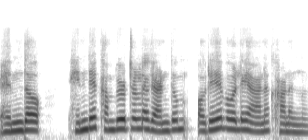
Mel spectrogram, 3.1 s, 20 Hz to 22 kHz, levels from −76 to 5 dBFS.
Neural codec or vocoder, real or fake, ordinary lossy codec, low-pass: codec, 16 kHz in and 24 kHz out, 0.8 kbps, FocalCodec, streaming, 65536 codes; fake; Opus, 64 kbps; 10.8 kHz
